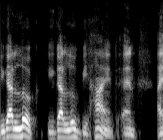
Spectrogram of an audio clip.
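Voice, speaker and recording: Someone speaks at a moderate pace with a Polish accent, over a quiet background. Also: man. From Poland. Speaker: investor and author. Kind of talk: interview.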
